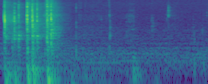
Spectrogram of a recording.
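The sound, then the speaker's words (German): Loud computer keyboard typing picked up by a microphone right at the keyboard: a quick burst of clacking keystrokes in the first second, followed by a few sparse, softer key taps in near silence. No one speaks. “Sorry, dass das Tipp immer so laut ist, ihr Lieben. Mein Mikro ist da direkt in der Tastatur.”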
